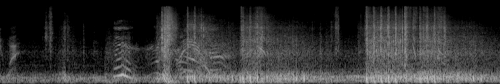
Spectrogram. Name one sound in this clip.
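Heavy punches thud in a brief scuffle.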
